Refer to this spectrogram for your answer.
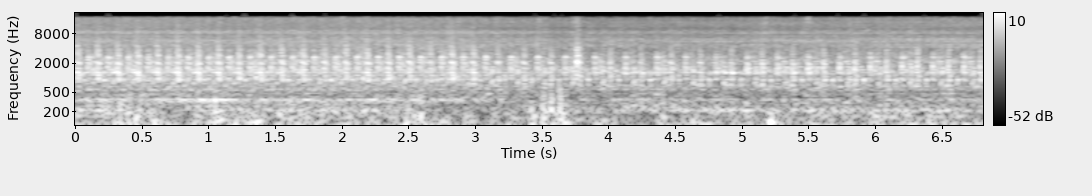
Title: Mercruiser 3.7 startup bad bearings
